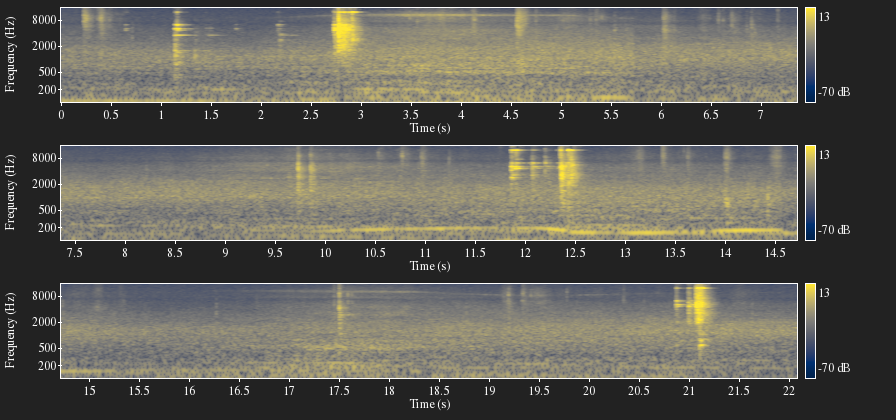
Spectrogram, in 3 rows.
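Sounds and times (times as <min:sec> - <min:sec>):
handling noise: 0:00.2 - 0:03.2, 0:11.8 - 0:12.7, 0:20.8 - 0:21.4
metal engine parts clinking: 0:00.3 - 0:03.2, 0:11.8 - 0:12.7, 0:20.8 - 0:21.4.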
